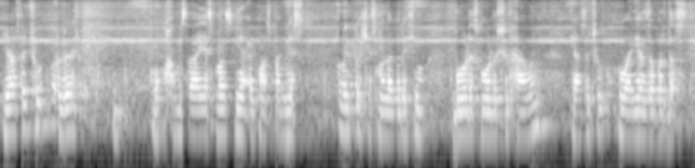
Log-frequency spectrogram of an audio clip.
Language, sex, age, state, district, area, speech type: Kashmiri, male, 45-60, Jammu and Kashmir, Srinagar, urban, spontaneous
